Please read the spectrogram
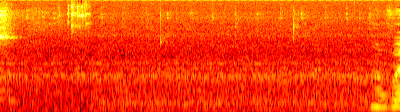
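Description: Steady low background noise with no distinct sound event.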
